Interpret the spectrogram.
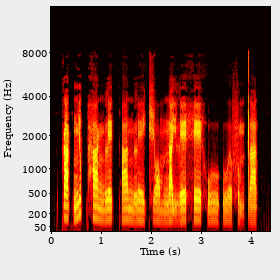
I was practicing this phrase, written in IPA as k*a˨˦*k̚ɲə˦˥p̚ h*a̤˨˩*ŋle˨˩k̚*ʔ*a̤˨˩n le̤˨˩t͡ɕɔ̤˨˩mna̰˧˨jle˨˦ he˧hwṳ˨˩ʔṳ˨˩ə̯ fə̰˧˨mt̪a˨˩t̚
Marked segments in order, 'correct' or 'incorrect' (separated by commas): incorrect, correct, correct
